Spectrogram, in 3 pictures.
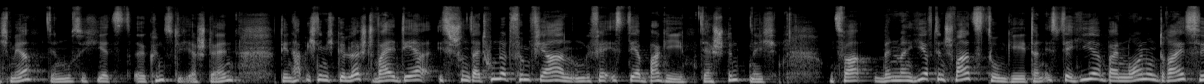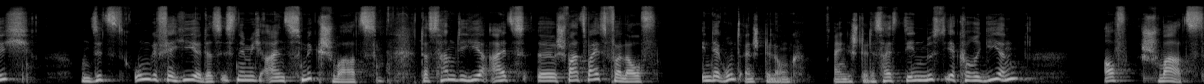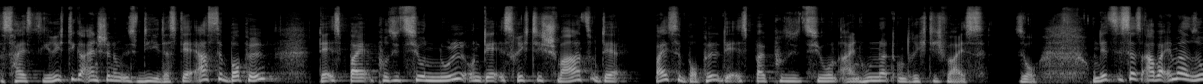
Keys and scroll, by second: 11.6 3, 11.9 9.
